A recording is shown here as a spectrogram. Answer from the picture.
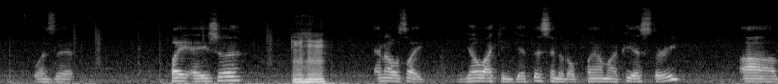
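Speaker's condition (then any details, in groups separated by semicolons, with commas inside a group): No condition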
